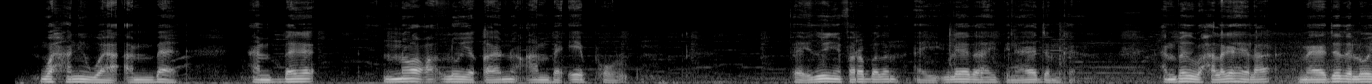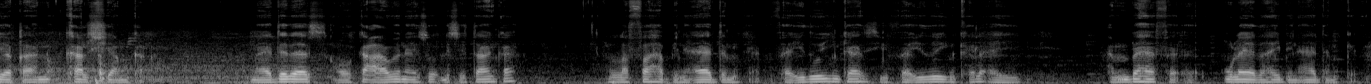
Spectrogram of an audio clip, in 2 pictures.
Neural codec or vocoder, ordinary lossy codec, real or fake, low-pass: none; none; real; none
